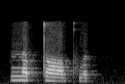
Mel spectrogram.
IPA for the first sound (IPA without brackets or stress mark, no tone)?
n̪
